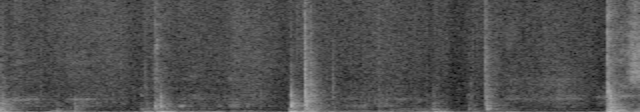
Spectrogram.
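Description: Footsteps climbing steep wooden steps: five dull thuds, about one a second.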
